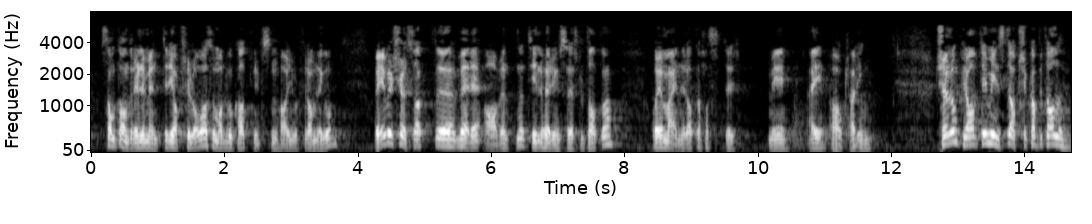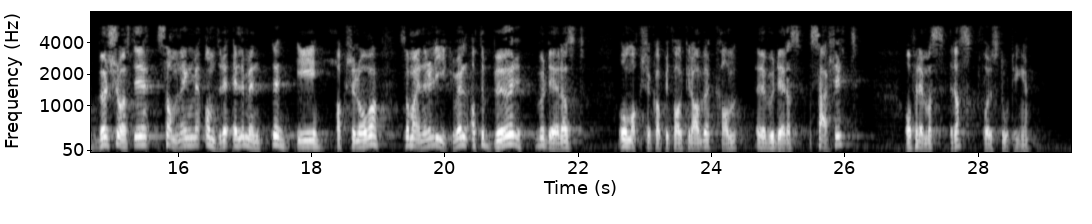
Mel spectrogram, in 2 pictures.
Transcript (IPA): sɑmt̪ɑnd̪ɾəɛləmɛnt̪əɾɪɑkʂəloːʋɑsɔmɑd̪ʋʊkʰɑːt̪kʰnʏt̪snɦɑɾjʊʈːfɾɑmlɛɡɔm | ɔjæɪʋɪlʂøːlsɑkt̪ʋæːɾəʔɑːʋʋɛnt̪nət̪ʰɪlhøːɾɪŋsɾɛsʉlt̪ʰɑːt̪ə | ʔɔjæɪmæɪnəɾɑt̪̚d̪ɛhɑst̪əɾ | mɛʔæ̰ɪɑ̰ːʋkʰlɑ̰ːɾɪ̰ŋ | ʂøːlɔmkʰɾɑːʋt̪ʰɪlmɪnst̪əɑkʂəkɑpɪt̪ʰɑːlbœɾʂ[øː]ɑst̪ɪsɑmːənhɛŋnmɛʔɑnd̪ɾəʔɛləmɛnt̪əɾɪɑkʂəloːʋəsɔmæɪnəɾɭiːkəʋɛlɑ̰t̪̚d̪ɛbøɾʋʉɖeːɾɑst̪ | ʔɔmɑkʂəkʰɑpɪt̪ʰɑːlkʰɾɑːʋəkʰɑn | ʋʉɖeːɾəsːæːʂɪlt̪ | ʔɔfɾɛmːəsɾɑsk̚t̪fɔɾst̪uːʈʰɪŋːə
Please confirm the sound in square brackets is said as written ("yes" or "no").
yes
